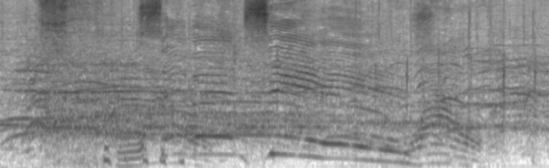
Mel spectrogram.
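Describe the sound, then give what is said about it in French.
Crowd cheering, whooping and applauding an air guitar performance by a woman in layered dresses who dances wildly, a continuous loud roar with high shouted whoops and clapping throughout. “Et là, elle se déhanche telle une furie. Voilà, c'est absolument édifiant. Le public exulte, elle obtient une super note.”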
